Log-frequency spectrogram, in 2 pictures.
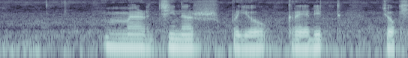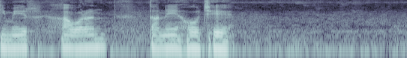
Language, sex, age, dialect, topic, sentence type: Magahi, male, 25-30, Northeastern/Surjapuri, banking, statement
